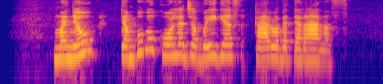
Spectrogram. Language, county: Lithuanian, Tauragė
